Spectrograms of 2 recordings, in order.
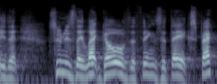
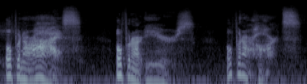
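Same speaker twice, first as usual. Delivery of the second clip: slow, much softer, fading to a whisper; hushed appeal; 3 semitones lower, 11 dB quieter than usual. Real, not acted. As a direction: draw them in, softer with each phrase. Quiet invitation in sermon.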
